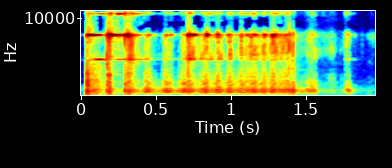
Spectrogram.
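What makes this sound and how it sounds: A thin souvenir coin from a Civil War museum is dropped and bounces in a rapid series of bright clinks that settle into a fading rattle, with a high metallic ring. Though it feels and taps like plastic, the dropped sound shows it is metal, probably a lightweight metal such as aluminum, and it would not break when bent.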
